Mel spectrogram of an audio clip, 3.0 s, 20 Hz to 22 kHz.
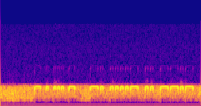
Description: Morse code, heard as a keyed tone, about 32 wpm, 650 Hz, with noise. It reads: TEST N4IQ
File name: contests / 2019-cw-wpx-kt5j-k5pi- -2330 0-47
